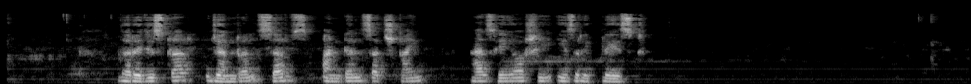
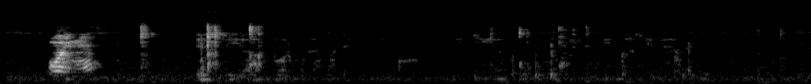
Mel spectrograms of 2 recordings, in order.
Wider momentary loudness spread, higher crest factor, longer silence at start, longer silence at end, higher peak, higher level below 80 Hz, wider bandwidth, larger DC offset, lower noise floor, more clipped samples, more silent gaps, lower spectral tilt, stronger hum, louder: second, 8 LU vs 28 LU; second, 20 dB vs 28 dB; first, 0.8 s vs 0.5 s; first, 3.25 s vs 2.5 s; about the same, -2 dBFS vs -4 dBFS; first, -54 dBFS vs -84 dBFS; second, 11.5 kHz vs 16.5 kHz; neither; about the same, -65 dBFS vs -65 dBFS; neither; neither; first, -3 dB/octave vs 1.5 dB/octave; neither; first, -19 LUFS vs -25 LUFS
